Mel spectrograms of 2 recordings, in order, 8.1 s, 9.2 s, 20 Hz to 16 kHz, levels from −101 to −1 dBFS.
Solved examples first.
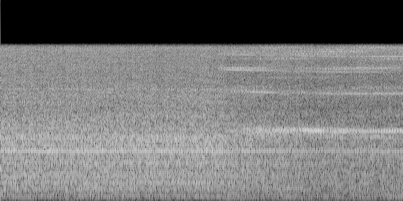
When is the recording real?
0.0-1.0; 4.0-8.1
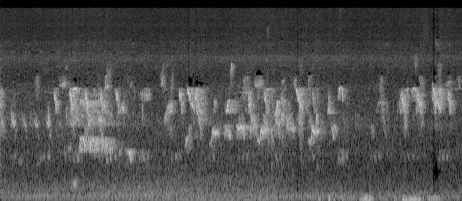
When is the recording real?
0.0-9.2

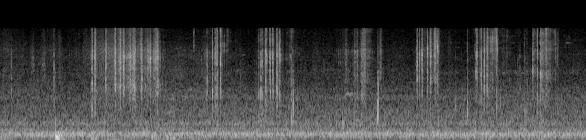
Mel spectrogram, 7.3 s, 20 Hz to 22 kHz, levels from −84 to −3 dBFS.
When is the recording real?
0.0-7.3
